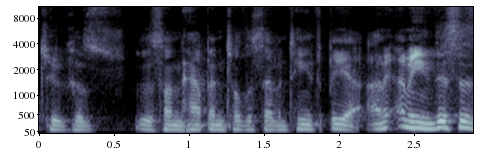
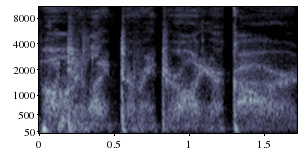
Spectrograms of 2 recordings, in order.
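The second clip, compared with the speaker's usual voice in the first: hushed voice, quieter. Asking another player about a card: whispering. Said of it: "You can do whispering better than me".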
